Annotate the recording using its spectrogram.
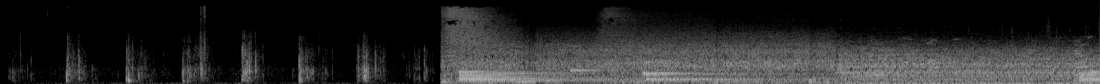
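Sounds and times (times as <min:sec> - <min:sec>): footsteps walking: 0:00.1 - 0:04.4.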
